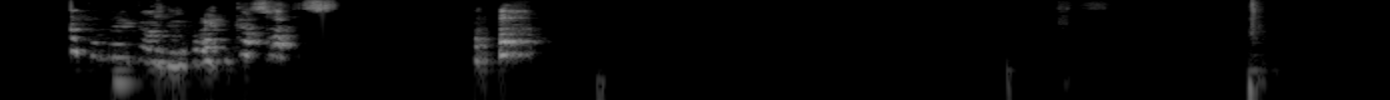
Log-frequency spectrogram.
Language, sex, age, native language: Icelandic, male, 30-39, Icelandic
